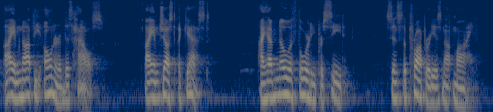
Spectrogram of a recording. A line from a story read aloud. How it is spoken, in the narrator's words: added slowly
